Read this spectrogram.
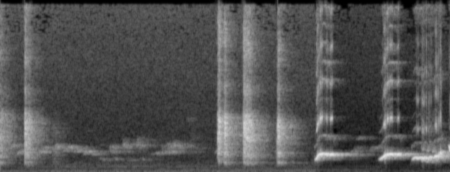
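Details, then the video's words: A white-rumped shama lure song (pancingan) for rousing shamas. After a quiet stretch with a few soft clicks, clear level whistles follow, each with a slight upturn. "SUARA MURAI BATU Untuk Memancing EMOSI JADI NYAUT GACOR"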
